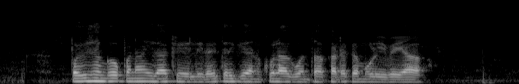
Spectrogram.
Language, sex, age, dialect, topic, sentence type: Kannada, male, 60-100, Central, agriculture, question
